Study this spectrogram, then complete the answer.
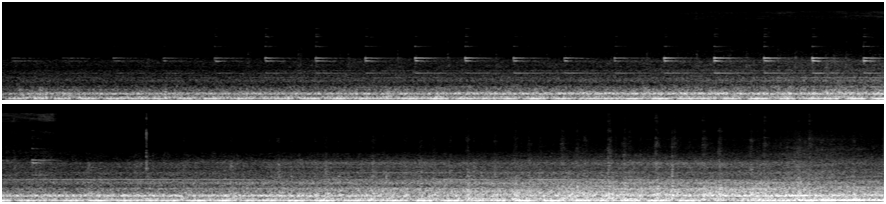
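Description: Diesel locomotives rumble as a freight train approaches and grows louder.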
